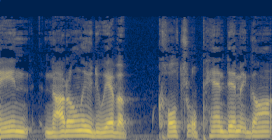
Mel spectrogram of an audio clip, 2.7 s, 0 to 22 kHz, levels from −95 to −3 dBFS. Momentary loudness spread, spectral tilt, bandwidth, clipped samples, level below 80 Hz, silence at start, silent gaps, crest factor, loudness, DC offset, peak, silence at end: 7 LU; -7.5 dB/octave; 13 kHz; under 0.1%; -52 dBFS; 0 s; none; 14 dB; -22 LUFS; under 0.1%; -8 dBFS; 0 s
